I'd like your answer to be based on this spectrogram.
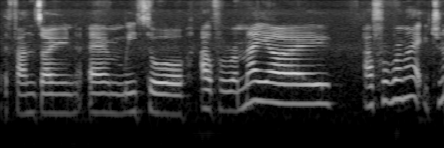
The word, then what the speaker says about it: Alfa Romeo: Did I say that right? I didn't say Romero, did I? – No. – No. – No, you didn't.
